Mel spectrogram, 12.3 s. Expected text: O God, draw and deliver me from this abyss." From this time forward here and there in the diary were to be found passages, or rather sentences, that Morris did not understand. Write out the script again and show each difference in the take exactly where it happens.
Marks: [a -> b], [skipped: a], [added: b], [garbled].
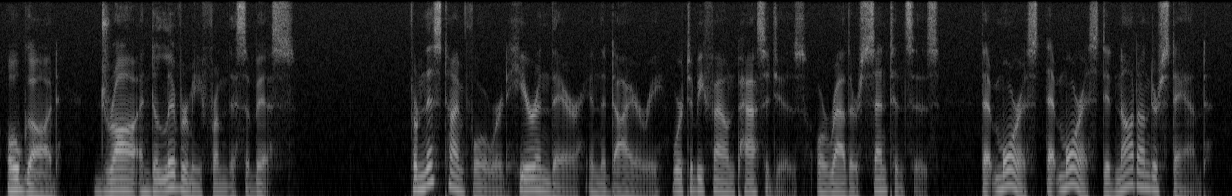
O God, draw and deliver me from this abyss." From this time forward here and there in the diary were to be found passages, or rather sentences, that Morris [added: that Morris] did not understand.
